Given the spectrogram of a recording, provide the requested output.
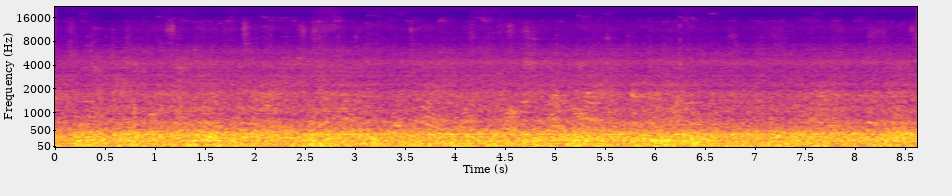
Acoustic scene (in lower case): subway train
